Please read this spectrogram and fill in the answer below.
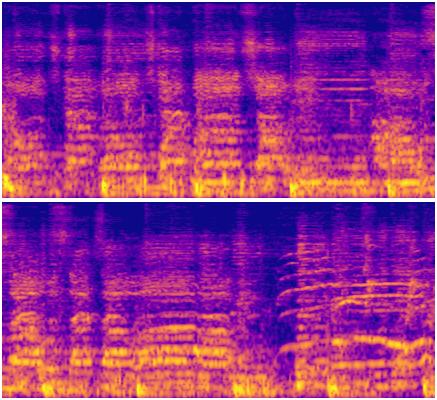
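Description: Mixed choir of men and women singing a Polish folk song together, accompanied by an accordion, with a drum beating a steady pulse under the voices.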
